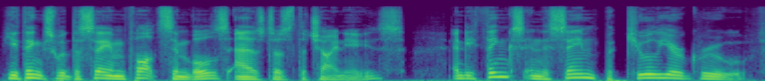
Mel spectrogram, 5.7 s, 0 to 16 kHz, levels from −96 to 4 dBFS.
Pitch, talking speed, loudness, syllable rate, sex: 120 Hz, 200 wpm, -18 LUFS, 4.8 syllables/s, male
